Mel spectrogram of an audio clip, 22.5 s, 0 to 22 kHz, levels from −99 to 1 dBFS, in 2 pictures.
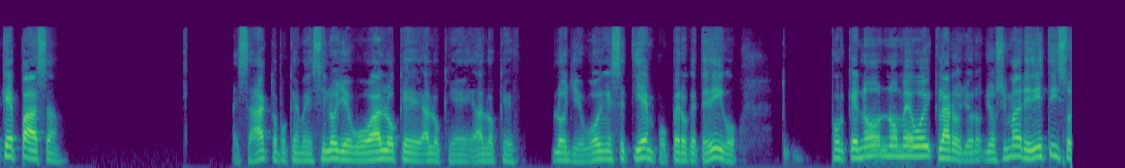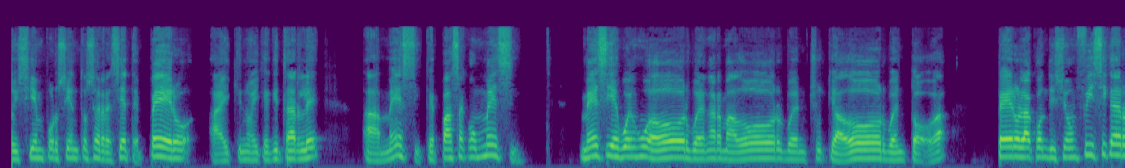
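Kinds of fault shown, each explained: Rebuffering stall: the player ran dry of downloaded audio partway through and just sat there waiting for more to come in. You hear the speech drop to dead silence at about 10.71 s and pick back up at 11.37 s, continuing from exactly where it left off. Nothing gets skipped or repeated; the clip is simply about 0.66 s longer than it should be because of that gap.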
